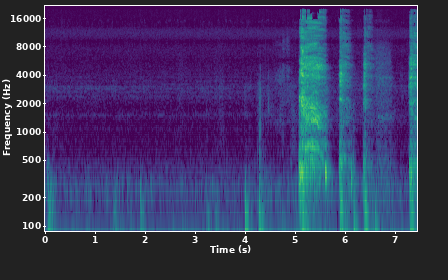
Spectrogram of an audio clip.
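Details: Coughing fits while unpacking from a vacation and getting ready for school; a burst of about five harsh coughs in quick succession from a persistent cough that her current medication isn't helping.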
